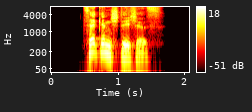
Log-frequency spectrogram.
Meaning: genitive singular of Zeckenstich
- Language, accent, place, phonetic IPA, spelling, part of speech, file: German, Germany, Berlin, [ˈt͡sɛkn̩ˌʃtɪçəs], Zeckenstiches, noun, De-Zeckenstiches.ogg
